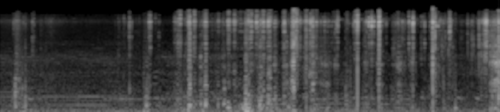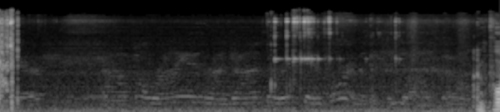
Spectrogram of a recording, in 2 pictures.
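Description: A dense run of sharp clinks and rattles, like small hard objects jangling against glass or china, starting about a second and a half in and cutting off suddenly about five seconds in. A faint wavering tone follows.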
